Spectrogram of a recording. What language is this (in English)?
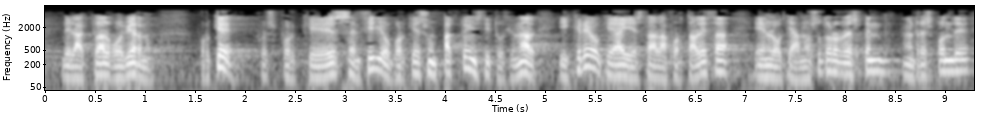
Spanish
